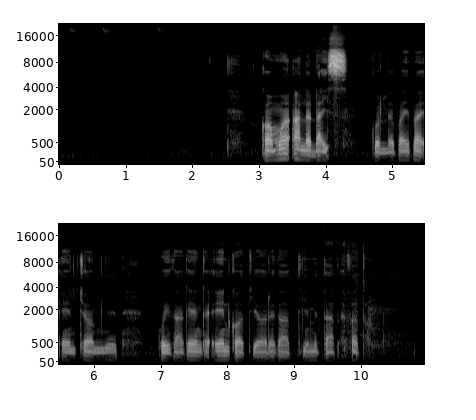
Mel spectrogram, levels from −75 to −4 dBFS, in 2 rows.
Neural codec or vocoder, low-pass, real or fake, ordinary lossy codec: none; none; real; none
